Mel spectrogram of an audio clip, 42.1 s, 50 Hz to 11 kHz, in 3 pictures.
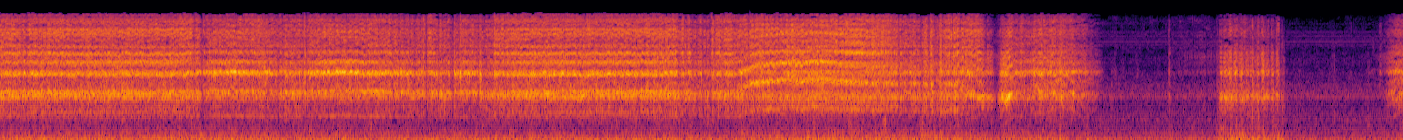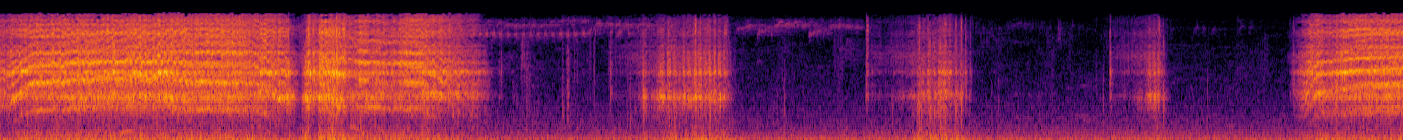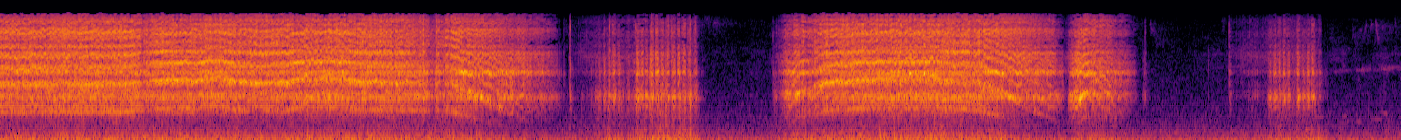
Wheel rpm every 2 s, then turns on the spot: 160, 160, 160, 170, 170, 40, 20, 170, 160, 50, 10, 10, 0, 70, 200, 200, 80, 30, 160, 20, 10.
12-14 20-24 34-36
